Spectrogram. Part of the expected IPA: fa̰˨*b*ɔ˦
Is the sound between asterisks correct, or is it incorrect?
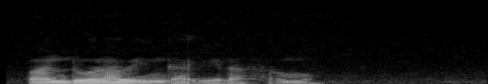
incorrect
